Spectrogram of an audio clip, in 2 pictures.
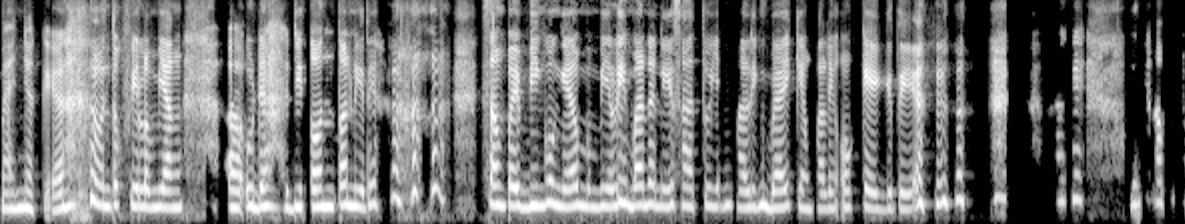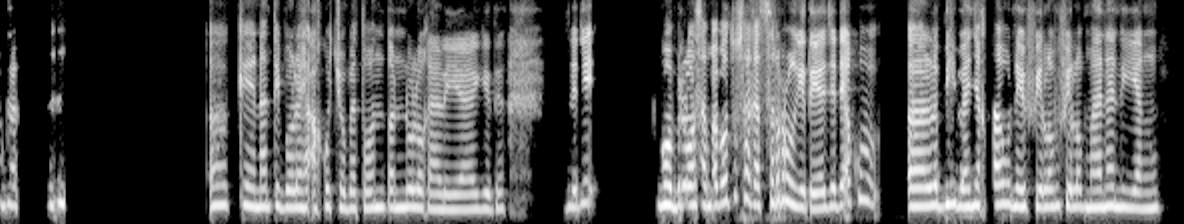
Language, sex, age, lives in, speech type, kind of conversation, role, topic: Indonesian, female, 30-34, Indonesia, conversation, podcast, host, Film Indonesia apa yang paling berkesan buat kamu, dan kenapa?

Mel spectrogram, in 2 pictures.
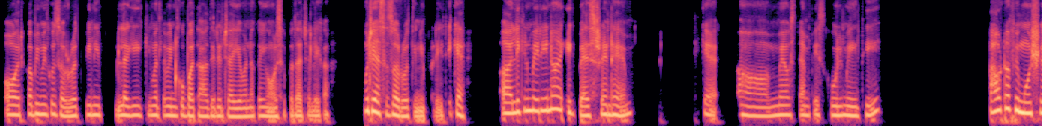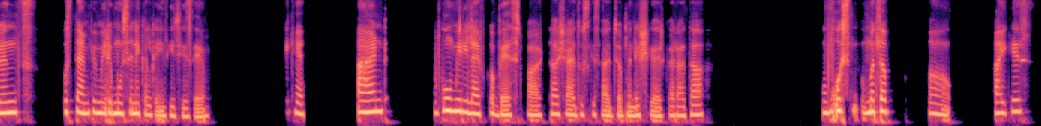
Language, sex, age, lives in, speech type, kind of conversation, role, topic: Hindi, female, 20-24, India, conversation, podcast, guest, Apni kamzoriyaan/naazuk jazbaat share karne se kya bharosa banta hai—tumhare tajurbe mein?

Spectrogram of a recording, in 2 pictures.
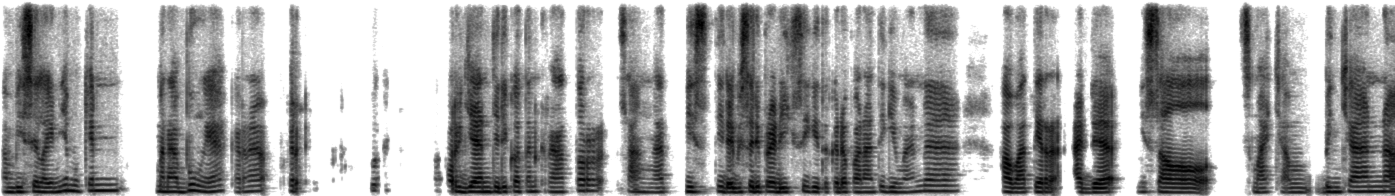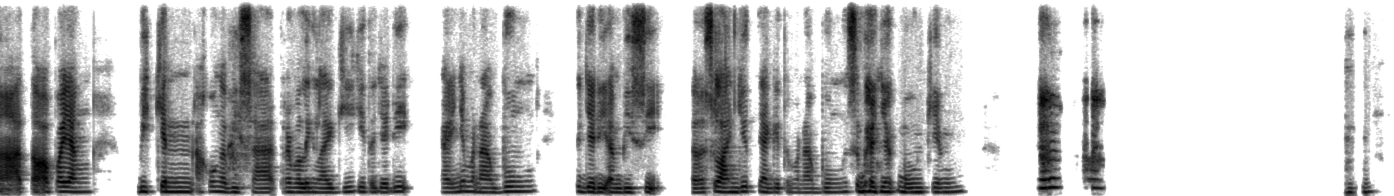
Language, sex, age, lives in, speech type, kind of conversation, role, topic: Indonesian, female, 25-29, Indonesia, conversation, podcast, guest, Apa ambisimu dalam lima atau sepuluh tahun ke depan?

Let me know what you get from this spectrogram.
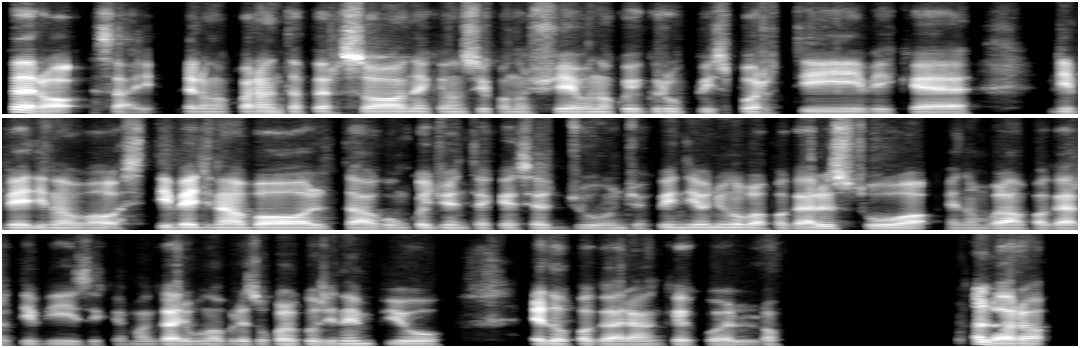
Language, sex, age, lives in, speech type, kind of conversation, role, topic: Italian, male, 25-29, Italy, conversation, podcast, guest, Raccontami di un errore che ti ha insegnato molto.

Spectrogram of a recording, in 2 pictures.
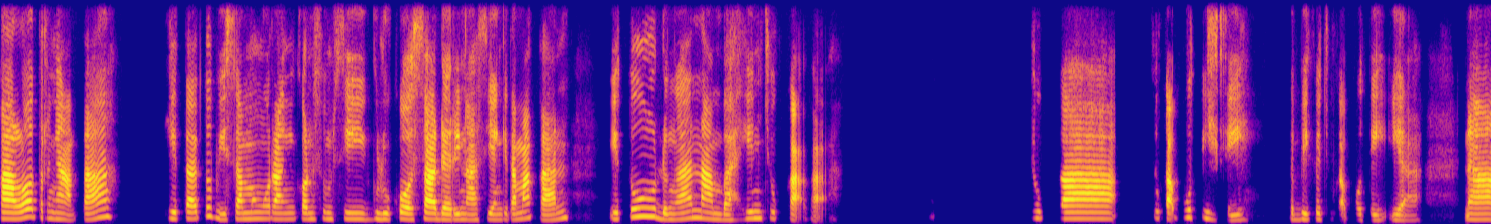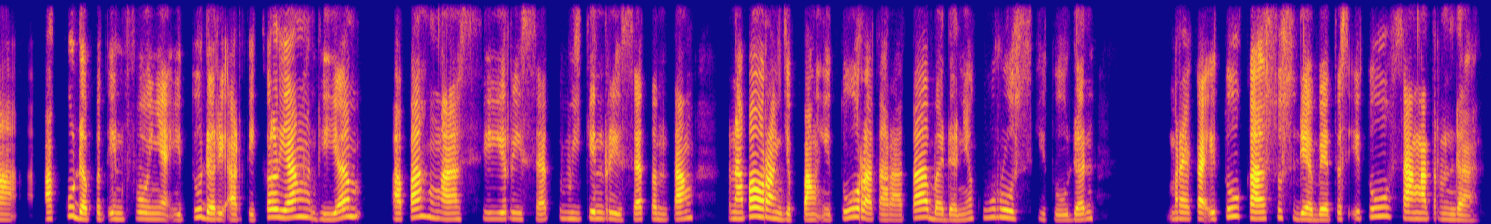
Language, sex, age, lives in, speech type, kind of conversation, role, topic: Indonesian, female, 40-44, Indonesia, conversation, podcast, guest, Bagaimana cara Anda mengurangi konsumsi gula sehari-hari?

